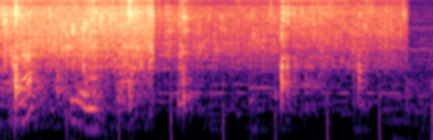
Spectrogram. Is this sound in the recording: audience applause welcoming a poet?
no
